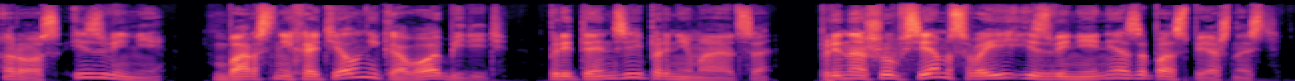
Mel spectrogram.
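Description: A man voicing a commanding, sharp-tongued baroness in an audiobook. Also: medium pitch, very animated, no echo, studio quality, pitched above the performer's own voice, natural voice. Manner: brisk and imperious. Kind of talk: audiobook character voice.

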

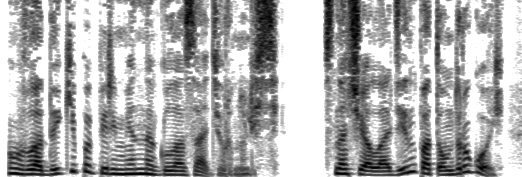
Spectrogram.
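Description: A woman narrating a comic fantasy audiobook in a measured, expressive way. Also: mid-range voice, dry recording, studio quality.

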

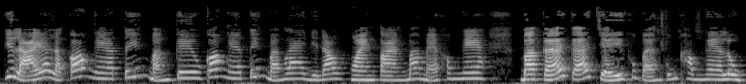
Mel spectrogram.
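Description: A woman tells a spooky story in a loose, chatty way, turning often to her listeners. Her voice sits a bit high, talkative and easygoing. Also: expressive, moderate pace, fairly bright tone. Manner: chatty, addresses listeners directly. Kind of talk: spoken ghost storytelling.

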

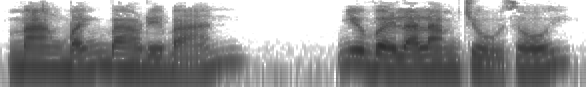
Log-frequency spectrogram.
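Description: A woman's voice: mid-range voice, no room sound, natural voice. A woman voicing a bossy older mother who scolds her daughter and schemes to marry her off. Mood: scolding. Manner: scolding, brisk.

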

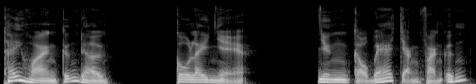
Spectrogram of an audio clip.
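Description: A man narrating a scripted ghost story in an expressive storytelling manner. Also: fairly low pitch, takes it slowly.

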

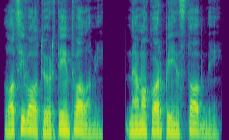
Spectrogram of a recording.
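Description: A calm, dutiful grown son, read by a man close to his own voice, reassuring and kind. The voice is low, dark and gravelly, with a lively pitch.

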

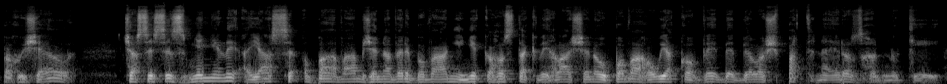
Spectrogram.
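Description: A man plays a male government official who is cold and smiling, polite on the surface but quietly menacing. His voice is husky and mid-range.

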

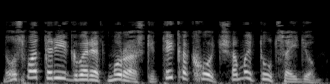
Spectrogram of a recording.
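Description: Man voicing tiny goosebump creatures, high, shrill, bossy, storybook, swooping, dry muffled audiobook. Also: huge pitch swings, brisk, fairly bright tone, husky, no echo, full character voice.

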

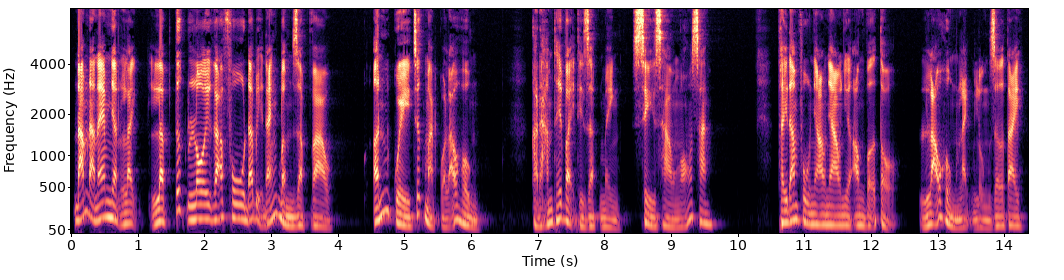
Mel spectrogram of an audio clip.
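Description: A man's voice: low voice, sing-song, normal speed. A man narrating a scripted horror story in a dramatic, vivid way.

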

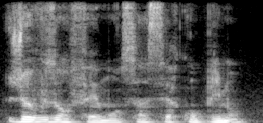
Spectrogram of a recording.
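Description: A man voicing a jovial doctor in his sixties who speaks briskly and heartily. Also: fairly low pitch, fairly even intonation, dark tone, breathy edge.

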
